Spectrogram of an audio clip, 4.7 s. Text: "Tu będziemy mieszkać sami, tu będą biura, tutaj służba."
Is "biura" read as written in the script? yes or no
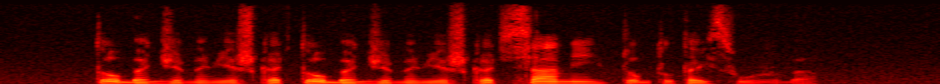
no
